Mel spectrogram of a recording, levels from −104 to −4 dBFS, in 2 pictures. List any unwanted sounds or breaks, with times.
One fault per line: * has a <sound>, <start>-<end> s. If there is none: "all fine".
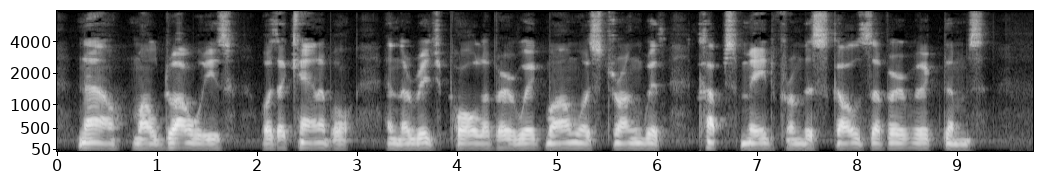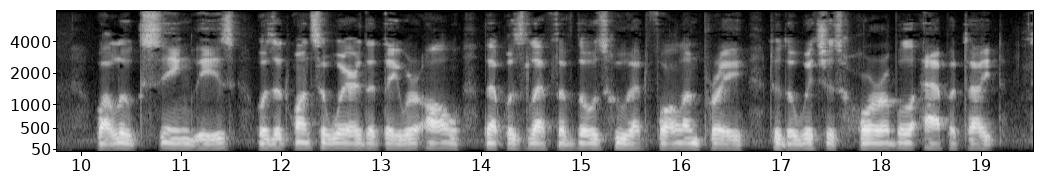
all fine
